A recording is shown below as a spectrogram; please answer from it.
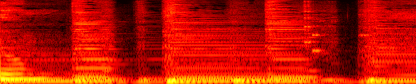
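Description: Acoustic guitar strummed in chords between sung lines, several strokes in a loose rhythm. A sung note fades out just at the start.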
